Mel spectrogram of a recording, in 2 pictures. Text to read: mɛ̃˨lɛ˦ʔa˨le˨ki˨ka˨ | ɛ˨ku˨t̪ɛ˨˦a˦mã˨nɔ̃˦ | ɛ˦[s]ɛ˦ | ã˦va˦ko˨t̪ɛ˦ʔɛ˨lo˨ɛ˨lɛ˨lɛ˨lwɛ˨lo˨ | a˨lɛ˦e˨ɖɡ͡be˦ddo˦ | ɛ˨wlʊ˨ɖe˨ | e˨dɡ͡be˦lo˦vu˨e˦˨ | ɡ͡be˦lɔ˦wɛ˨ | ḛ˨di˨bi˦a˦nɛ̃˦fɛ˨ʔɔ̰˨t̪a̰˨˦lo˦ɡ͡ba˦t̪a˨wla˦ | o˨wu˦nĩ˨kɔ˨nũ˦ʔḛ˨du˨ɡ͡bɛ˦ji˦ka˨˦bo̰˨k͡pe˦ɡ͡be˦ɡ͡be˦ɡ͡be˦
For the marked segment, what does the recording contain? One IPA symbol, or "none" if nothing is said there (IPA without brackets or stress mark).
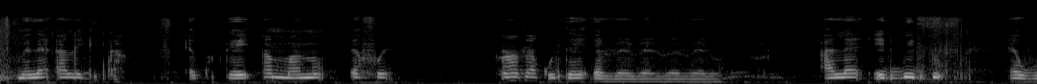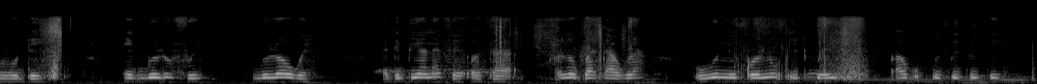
f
